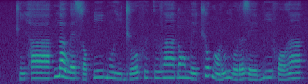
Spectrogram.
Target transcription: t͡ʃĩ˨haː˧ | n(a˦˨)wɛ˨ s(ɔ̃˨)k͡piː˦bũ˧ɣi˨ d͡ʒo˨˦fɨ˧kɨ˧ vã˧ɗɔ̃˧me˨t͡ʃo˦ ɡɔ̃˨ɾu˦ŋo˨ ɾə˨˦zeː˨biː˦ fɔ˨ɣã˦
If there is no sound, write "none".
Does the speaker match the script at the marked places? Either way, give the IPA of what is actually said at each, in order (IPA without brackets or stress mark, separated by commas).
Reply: a˦˨, ɔ˨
